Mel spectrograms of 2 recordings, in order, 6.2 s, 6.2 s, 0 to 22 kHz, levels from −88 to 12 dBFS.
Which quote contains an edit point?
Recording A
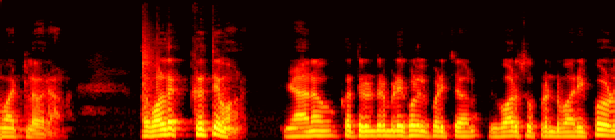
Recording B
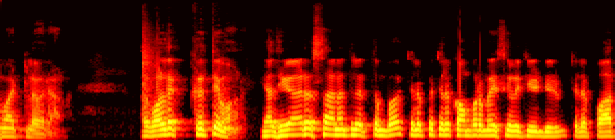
B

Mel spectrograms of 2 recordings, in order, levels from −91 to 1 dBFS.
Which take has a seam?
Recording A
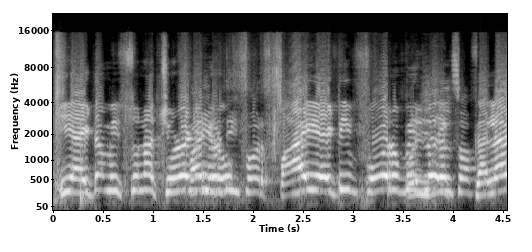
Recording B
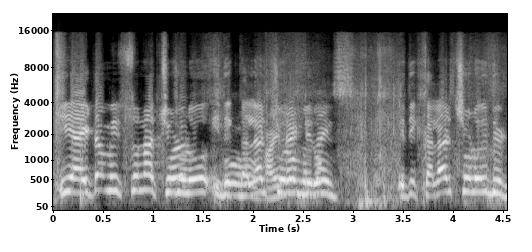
B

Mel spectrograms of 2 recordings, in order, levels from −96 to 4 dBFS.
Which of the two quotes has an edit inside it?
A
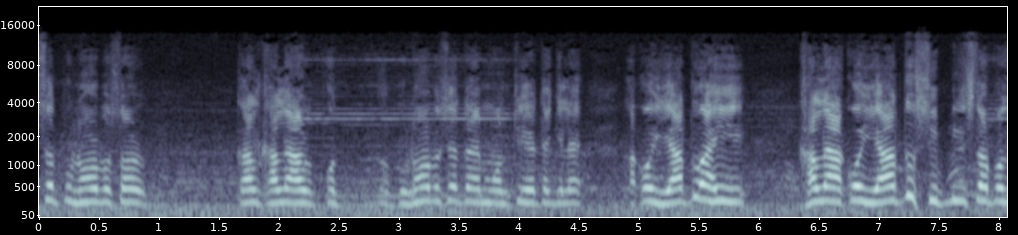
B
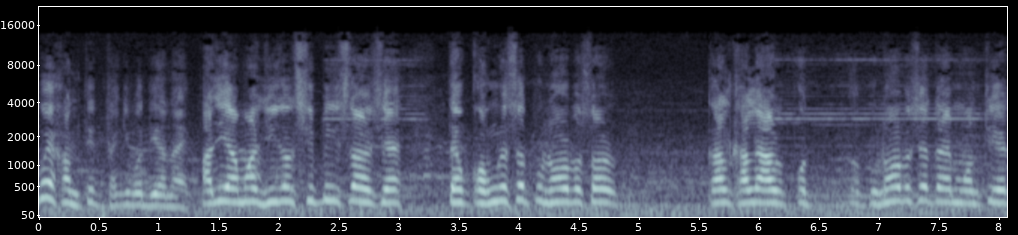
B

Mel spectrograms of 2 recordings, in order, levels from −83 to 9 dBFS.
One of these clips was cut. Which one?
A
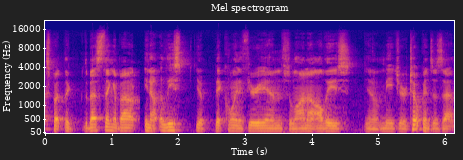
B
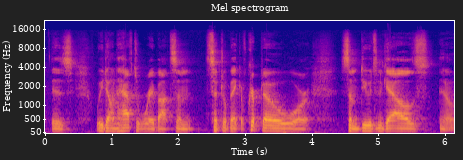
A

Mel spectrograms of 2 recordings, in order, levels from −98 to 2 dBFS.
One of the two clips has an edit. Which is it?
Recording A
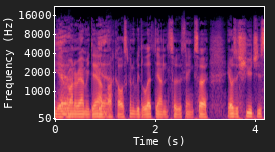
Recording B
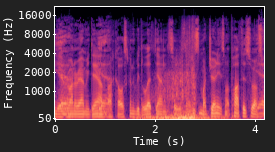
B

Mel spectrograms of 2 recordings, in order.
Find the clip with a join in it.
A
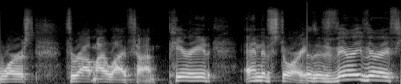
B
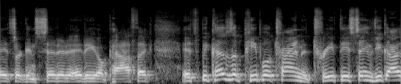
A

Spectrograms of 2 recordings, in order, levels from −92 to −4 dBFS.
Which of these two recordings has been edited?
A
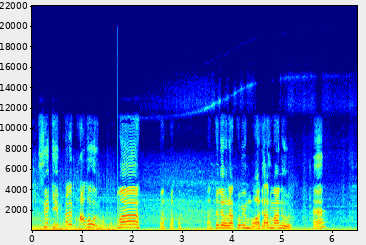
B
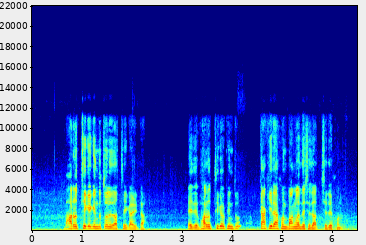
A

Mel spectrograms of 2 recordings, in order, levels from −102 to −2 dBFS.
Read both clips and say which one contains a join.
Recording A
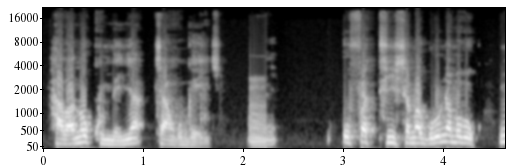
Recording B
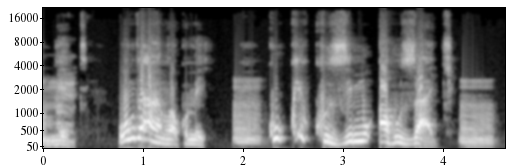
A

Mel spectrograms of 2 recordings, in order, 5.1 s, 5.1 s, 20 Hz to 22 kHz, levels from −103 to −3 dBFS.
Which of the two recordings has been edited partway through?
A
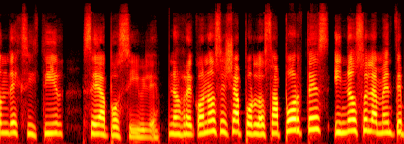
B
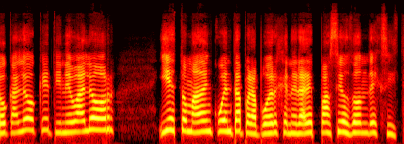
A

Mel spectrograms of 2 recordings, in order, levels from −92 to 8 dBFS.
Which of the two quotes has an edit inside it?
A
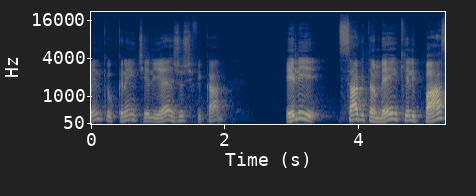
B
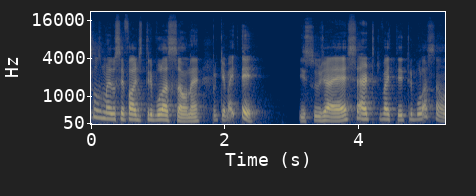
B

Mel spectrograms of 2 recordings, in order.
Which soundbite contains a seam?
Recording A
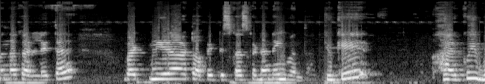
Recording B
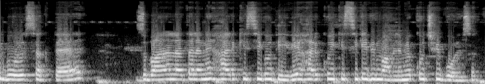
A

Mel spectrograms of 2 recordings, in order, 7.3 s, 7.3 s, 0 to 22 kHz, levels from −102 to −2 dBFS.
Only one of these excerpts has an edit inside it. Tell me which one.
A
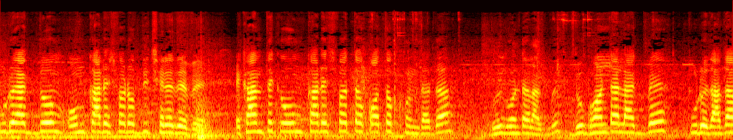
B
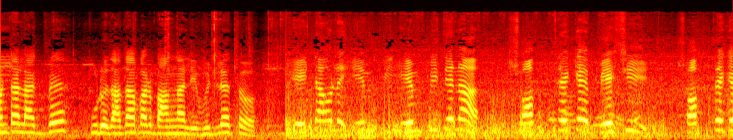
B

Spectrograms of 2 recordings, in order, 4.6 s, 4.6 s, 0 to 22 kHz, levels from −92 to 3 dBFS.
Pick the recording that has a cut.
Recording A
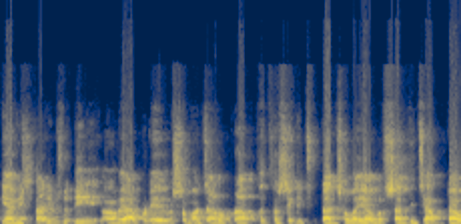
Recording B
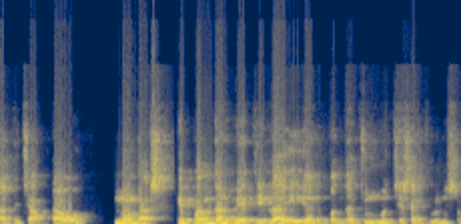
B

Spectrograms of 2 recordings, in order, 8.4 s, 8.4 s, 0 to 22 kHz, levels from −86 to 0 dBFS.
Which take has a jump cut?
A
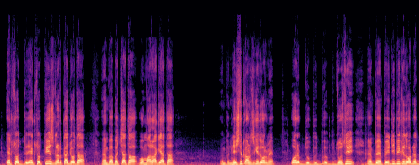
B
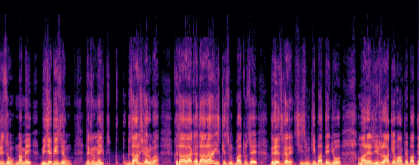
B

